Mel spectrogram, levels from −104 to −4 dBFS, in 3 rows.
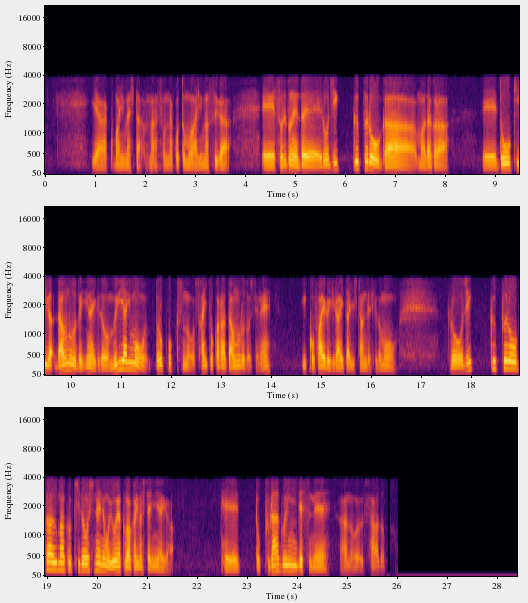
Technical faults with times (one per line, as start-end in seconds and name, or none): none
